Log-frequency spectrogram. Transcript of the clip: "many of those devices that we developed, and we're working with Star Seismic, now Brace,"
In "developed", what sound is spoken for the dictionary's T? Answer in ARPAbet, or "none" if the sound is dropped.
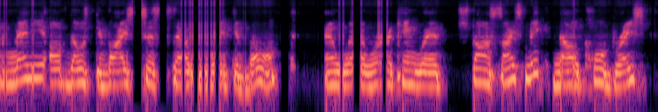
none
